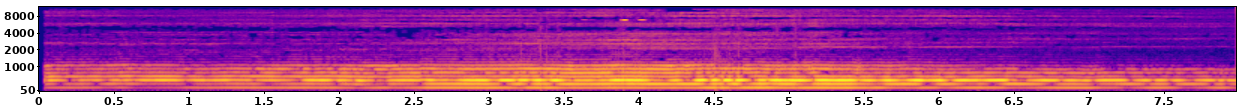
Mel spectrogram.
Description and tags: Short recording of two voices droning.
Marantz pro hand-held recorder.
drone, hum, vocal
